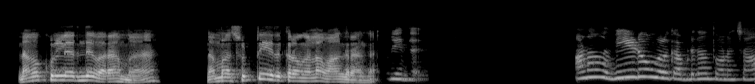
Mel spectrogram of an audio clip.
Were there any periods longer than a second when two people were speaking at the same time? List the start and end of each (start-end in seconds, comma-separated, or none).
none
